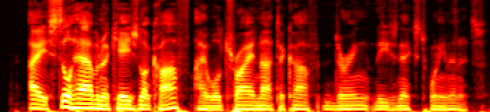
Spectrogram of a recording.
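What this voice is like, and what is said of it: Unusually deep voice after illness. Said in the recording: “You can probably tell by my voice. It still has kind of that deep quality that I hope I can keep”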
